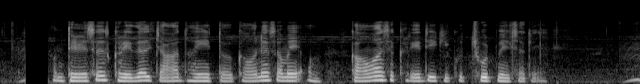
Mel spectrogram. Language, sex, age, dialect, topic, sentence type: Bhojpuri, male, 25-30, Western, agriculture, question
